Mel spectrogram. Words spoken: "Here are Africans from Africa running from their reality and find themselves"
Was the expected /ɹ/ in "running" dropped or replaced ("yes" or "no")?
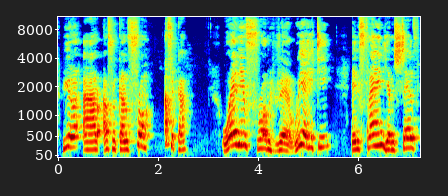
yes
